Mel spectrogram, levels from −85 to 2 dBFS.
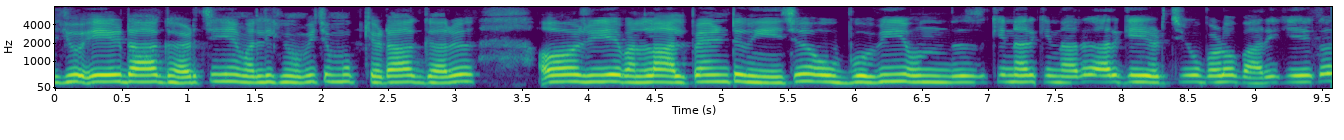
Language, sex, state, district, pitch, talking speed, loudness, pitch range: Garhwali, female, Uttarakhand, Tehri Garhwal, 240 Hz, 170 wpm, -13 LUFS, 230-250 Hz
